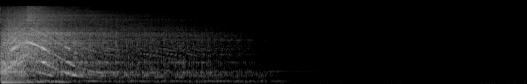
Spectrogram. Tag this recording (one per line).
mitre
saw
dirty
kit
realistic
pack
raw
cut
drum
real
drumset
